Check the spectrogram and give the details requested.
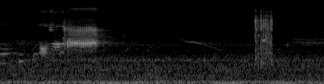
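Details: Red-winged blackbird at a local nature preserve on a warm early-March day after returning in spring gives a harsh, buzzy call with a thin whistled edge, then a brief dry chip, over a low background rumble.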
